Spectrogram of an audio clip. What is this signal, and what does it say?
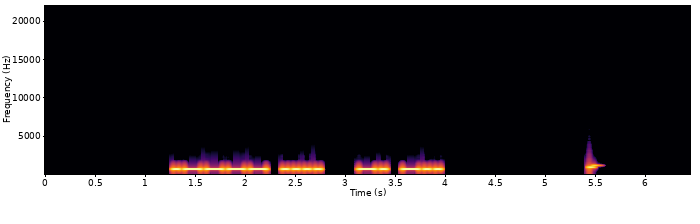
Morse code, heard as a keyed tone, about 22 wpm, 700 Hz. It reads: 1H ND
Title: Winter Field Day Exchanges 22wpm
